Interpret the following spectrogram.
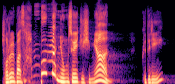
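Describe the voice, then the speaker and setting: A man's voice: fairly high pitch, wildly swooping pitch, moderate pace, in a large hall, pitched above the performer's own voice. A man voicing Moses as a humble male leader earnestly pleading for mercy, in a sermon retelling. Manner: earnest, imploring.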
